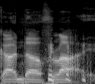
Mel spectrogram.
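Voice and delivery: grand, theatrical, declaiming stage voice. Reading a forum post aloud in a Sir Ian McKellen voice. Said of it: "your best Sir Ian McKellen voice".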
